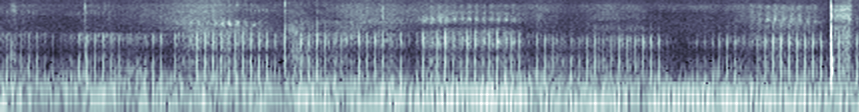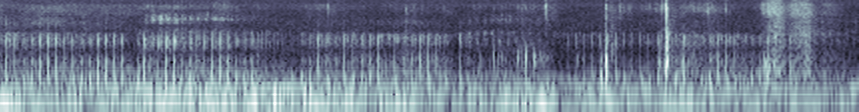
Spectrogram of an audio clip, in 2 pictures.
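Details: Dozing cat producing a continuous deep purr, rhythmic low vibration slightly uneven in tempo, fading a little after the midpoint; a single sharp tap around four seconds and light rustling.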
